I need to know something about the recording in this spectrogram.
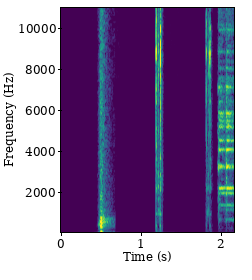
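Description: Subscribe-button animation sound effects: a soft pop about half a second in, a quick double mouse click, then more clicks, and a bell ding starting right at the end as the notification bell is pressed.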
